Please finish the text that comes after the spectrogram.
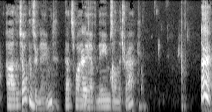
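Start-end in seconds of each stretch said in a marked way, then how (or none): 0.2-2.8 low, quiet, snide, cutting, bitchy sarcastic tone. Answering a question about whether the tokens are named, bitchy sarcasm. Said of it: "That was sarcasm as well".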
